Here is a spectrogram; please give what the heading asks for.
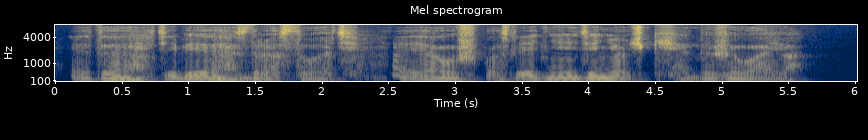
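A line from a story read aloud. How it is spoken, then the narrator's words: Wheezing, creaky old man. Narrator (Russian): тяжко дыша проскрипел старик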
